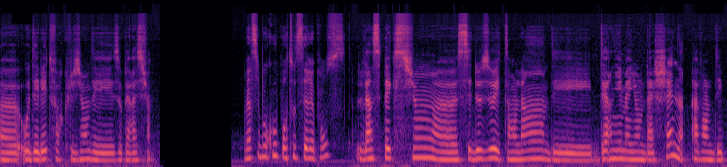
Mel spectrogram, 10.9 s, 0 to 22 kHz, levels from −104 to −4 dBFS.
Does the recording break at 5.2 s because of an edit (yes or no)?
yes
